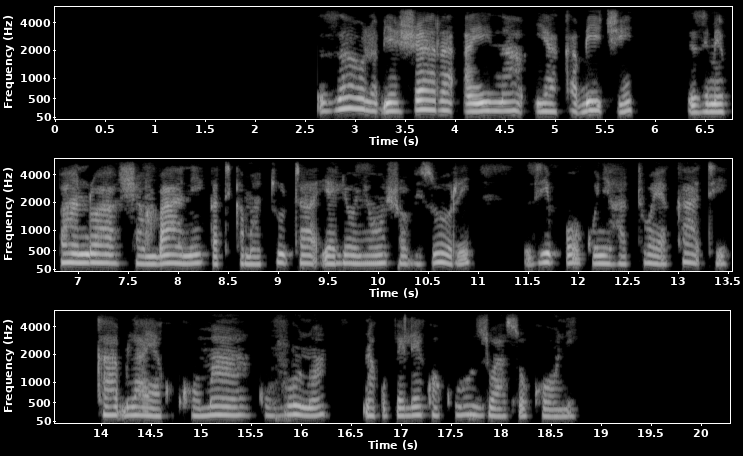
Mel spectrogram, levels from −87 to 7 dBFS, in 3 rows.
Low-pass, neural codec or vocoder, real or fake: 5.4 kHz; none; real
